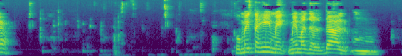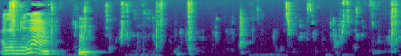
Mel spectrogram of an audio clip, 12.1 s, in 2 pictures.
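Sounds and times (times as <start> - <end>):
wet chewing and lip-smacking: 0.4 - 3.5, 5.9 - 12.0.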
